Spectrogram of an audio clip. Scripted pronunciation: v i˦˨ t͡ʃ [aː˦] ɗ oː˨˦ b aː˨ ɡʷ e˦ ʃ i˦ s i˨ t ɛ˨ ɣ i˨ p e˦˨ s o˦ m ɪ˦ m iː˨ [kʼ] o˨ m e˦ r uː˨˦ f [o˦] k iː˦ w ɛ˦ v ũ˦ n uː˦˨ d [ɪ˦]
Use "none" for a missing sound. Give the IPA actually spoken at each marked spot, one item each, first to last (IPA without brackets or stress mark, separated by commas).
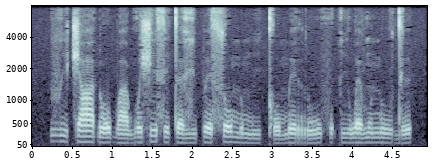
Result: aː˦, kʼ, o˦, ɪ˨˦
